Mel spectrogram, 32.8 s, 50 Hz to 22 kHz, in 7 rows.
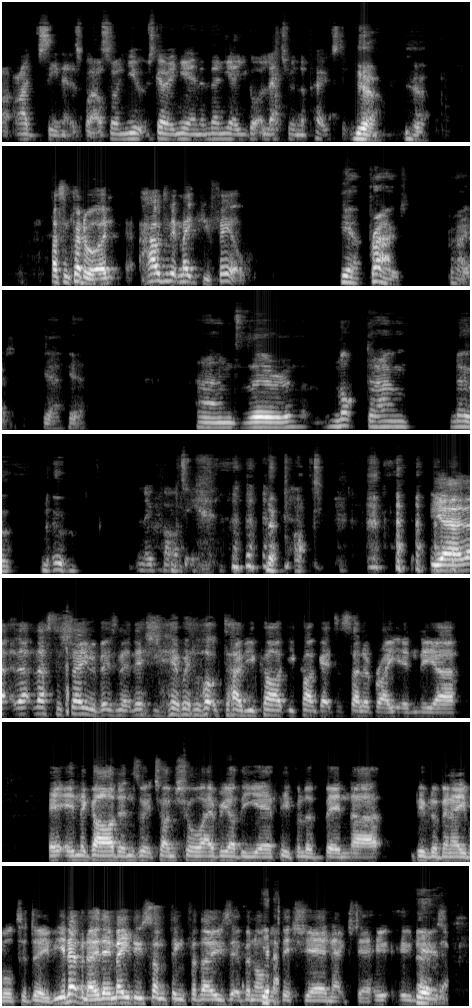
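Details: Adult male stroke survivor with aphasia for seven years since a stroke at age 50, speaking in fragmented, non-fluent speech; non-fluent aphasia.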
